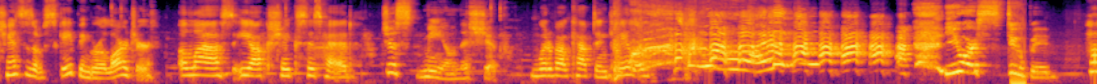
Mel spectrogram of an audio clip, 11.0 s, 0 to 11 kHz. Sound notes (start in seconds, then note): 6.6 cackle; 7.8 incredulous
